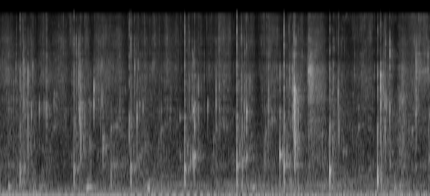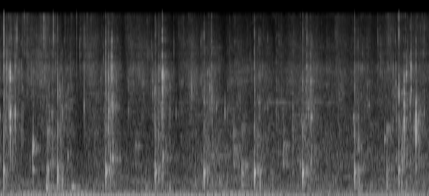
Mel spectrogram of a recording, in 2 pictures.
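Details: Wet, sticky lapping from the dog Max as he licks his owner's face indoors: fast irregular tongue clicks and smacks over a steady low-pitched hum, and no talking.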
